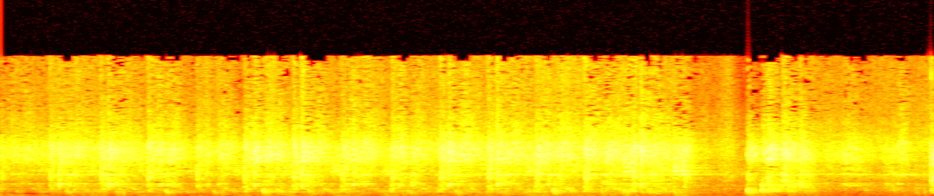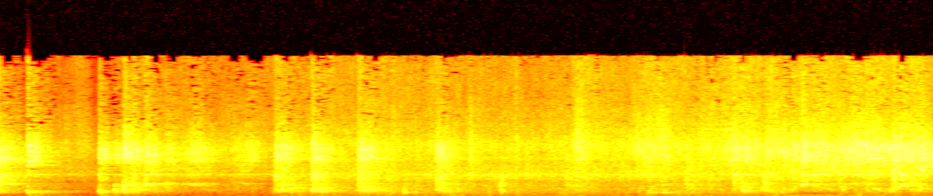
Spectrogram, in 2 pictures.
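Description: A metal ladle and spatula clanking and scraping against a wok as noodles are tossed and stir-fried, in quick irregular strikes. Underneath is a steady hiss from the hot wok.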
